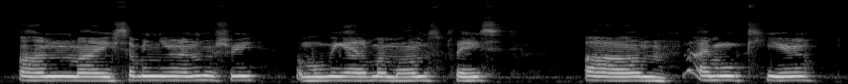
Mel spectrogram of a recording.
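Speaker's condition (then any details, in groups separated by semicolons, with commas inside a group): Cerebral palsy; from birth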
